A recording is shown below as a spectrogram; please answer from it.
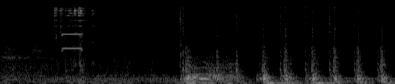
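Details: Golf V with flat battery: quick light clicks, four or five a second, no cranking; flat battery chattering the starter solenoid before testing a micro jump starter.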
